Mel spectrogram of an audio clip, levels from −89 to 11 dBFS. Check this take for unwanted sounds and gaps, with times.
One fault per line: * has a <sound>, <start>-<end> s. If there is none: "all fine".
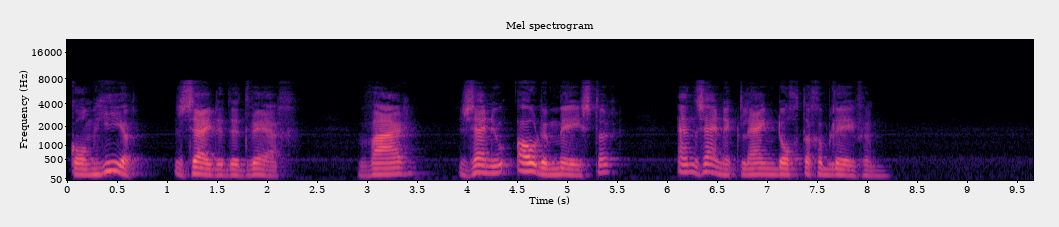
all fine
